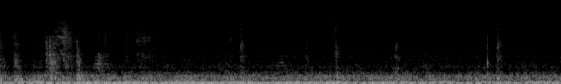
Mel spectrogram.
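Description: A steady low hum, with a few faint clicks and taps from fingers handling a hard plastic graded-coin slab.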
